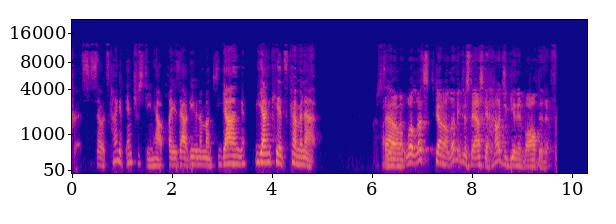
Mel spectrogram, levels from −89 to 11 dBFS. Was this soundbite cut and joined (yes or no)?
yes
